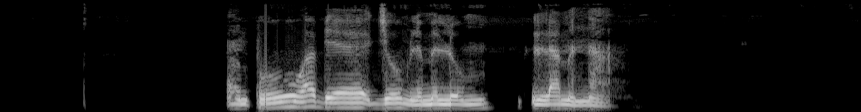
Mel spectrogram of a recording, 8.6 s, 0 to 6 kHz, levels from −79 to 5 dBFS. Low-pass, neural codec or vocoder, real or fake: 5.4 kHz; none; real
